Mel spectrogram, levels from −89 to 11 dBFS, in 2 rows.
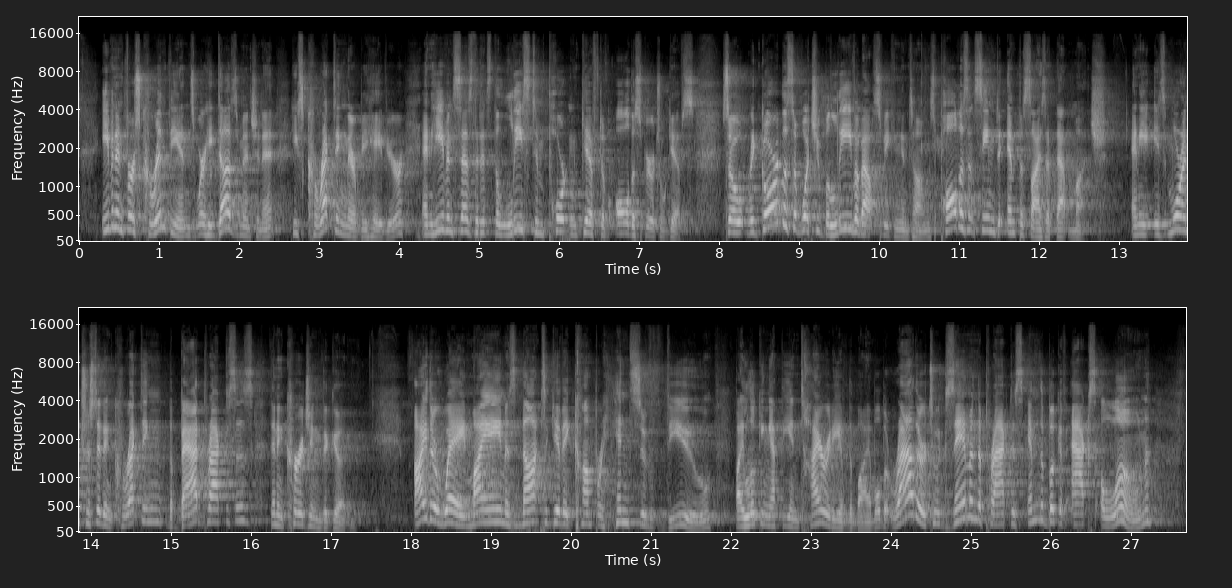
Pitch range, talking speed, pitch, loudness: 180-235 Hz, 195 wpm, 215 Hz, -20 LUFS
